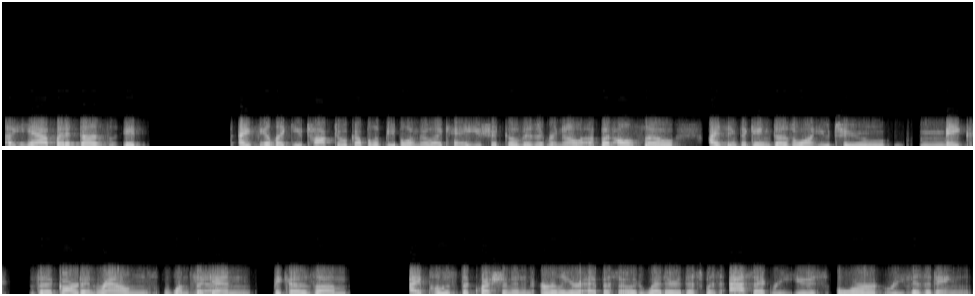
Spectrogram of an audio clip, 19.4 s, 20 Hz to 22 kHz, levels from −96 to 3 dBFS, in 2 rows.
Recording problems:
phone-call audio; poor line; nothing above 4 kHz

